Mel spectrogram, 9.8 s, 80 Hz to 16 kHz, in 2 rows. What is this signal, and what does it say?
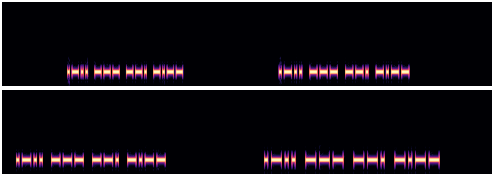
Morse code, heard as a keyed tone, about 44 wpm, 700 Hz. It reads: LOGY LOGY LOGY LOGY
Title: Speed-Racing Multi-letter Phonemes - 35wpm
